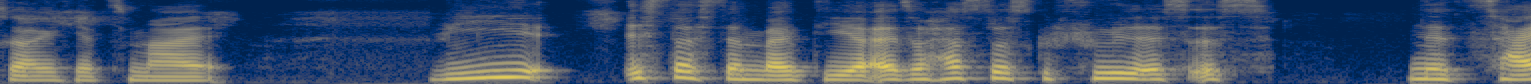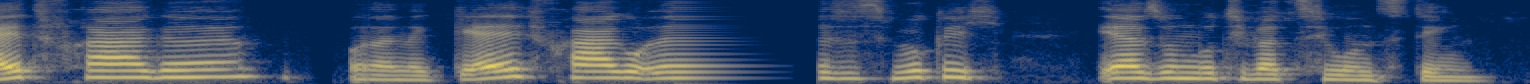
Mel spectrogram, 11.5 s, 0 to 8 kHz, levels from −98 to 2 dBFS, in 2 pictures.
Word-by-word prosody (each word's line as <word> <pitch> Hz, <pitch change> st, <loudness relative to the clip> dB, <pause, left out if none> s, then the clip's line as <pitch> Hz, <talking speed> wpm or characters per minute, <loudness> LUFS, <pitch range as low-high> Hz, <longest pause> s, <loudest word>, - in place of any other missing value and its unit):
sage 145 Hz, -2 st, -2 dB
ich 140 Hz, -, -15 dB
jetzt 140 Hz, +1 st, -10 dB
mal. 135 Hz, -2 st, -3 dB, 0.8 s
Wie 235 Hz, +7 st, +3 dB, 0.2 s
ist 210 Hz, +4 st, -3 dB
das 225 Hz, -2 st, +2 dB
denn 180 Hz, -2 st, 0 dB
bei 155 Hz, 0 st, +6 dB
dir? 155 Hz, 0 st, +2 dB
Also, 175 Hz, +1 st, +3 dB
hast 200 Hz, +1 st, -1 dB
du 215 Hz, -, +3 dB
das 200 Hz, 0 st, -6 dB
Gefühl, 200 Hz, 0 st, +1 dB
es 175 Hz, 0 st, +1 dB
ist -, -, -7 dB, 0.5 s
'ne 180 Hz, -2 st, 0 dB
Zeitfrage, 240 Hz, +7 st, +2 dB, 0.4 s
oder 165 Hz, -2 st, -5 dB
'ne 155 Hz, -1 st, -7 dB
Geldfrage, 225 Hz, -, +3 dB
oder 220 Hz, +2 st, -2 dB, 0.3 s
ist 215 Hz, -2 st, -6 dB
es 200 Hz, 0 st, -12 dB
wirklich, 235 Hz, 0 st, -2 dB, 0.3 s
eher 215 Hz, 0 st, +5 dB
so 210 Hz, +1 st, -2 dB
'n 210 Hz, -, +1 dB
Motivationsding? 165 Hz, -9 st, -6 dB
200 Hz, 155 wpm, -20 LUFS, 165-225 Hz, 0.8 s, bei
